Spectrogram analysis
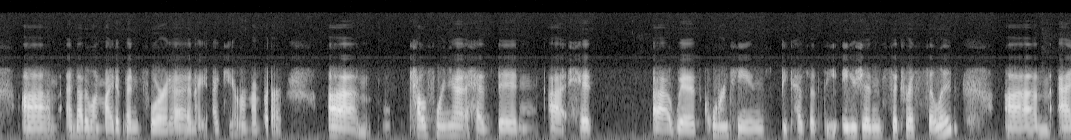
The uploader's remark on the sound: Otherwise, its a fabulous phone call questions show.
